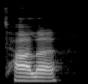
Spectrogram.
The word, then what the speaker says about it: tail: So the word tail was pronounced tala, the word root was pronounced rota, and it also impacted some consonants.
